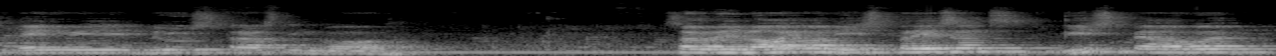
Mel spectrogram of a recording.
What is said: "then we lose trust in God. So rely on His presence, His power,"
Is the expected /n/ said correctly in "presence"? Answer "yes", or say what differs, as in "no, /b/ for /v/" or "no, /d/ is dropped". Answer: yes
